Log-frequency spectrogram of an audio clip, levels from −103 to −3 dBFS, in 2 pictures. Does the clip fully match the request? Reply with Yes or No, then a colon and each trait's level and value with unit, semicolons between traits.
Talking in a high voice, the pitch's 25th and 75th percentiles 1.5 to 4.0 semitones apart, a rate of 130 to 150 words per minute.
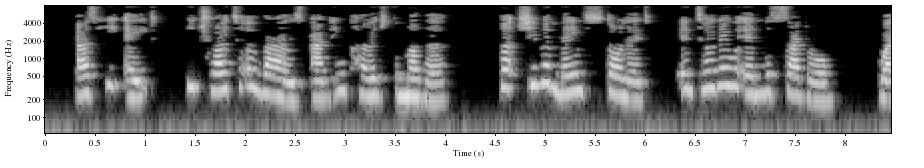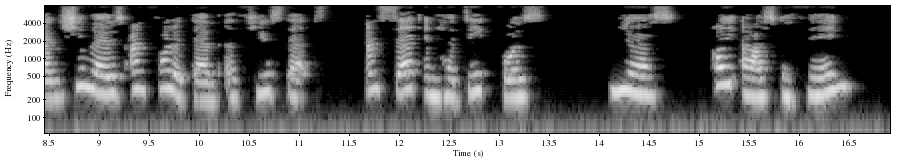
No: very high, 255 Hz; average, 4.8 semitones; average, 145 wpm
